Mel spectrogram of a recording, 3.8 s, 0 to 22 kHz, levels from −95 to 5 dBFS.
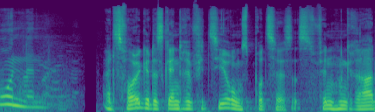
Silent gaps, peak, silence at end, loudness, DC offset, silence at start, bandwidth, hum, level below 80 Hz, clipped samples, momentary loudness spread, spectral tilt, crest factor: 0.86-0.97 s; -6 dBFS; 0 s; -22 LUFS; under 0.1%; 0 s; 18.5 kHz; none; -54 dBFS; under 0.1%; 11 LU; -5 dB/octave; 16 dB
